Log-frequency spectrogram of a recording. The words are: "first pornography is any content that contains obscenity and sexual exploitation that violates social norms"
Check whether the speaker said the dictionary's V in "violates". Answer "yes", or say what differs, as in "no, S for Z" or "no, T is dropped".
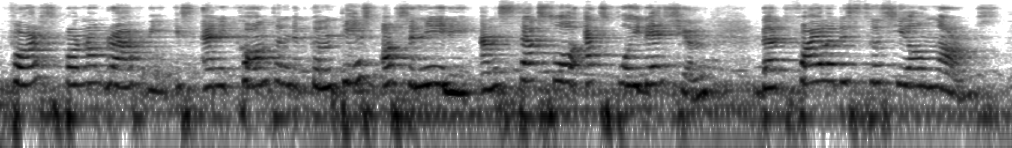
no, F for V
